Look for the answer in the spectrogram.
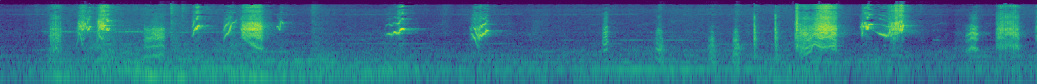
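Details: Javan myna singing, used to train young birds: a loose series of raspy squawks, clicks and short whistled slurs, with a denser cluster of loud harsh notes near the end, over soft low-pitched background noise.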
